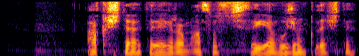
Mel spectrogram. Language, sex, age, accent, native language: Uzbek, male, 18-24, Samarqand, Uzbek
